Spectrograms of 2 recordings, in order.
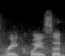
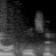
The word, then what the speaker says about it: Rayquaza: Well, it's actually it's it's Rayquaza because that's how they spell it in Pokemon Team Turbo, which is the most official source possible.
